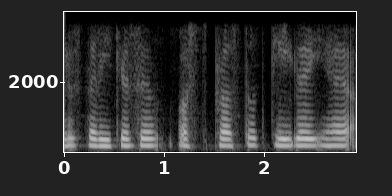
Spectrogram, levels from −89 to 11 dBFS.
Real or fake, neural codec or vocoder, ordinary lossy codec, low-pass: fake; codec, 16 kHz, 1.1 kbps, Voila-Tokenizer; none; 3.6 kHz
